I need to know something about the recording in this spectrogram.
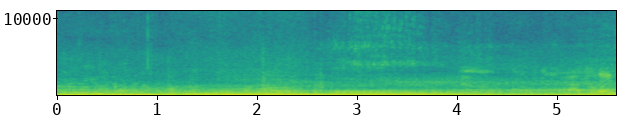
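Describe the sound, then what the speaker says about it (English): Race car engines rumble and rev in the pit area at the Acura Grand Prix of Long Beach, a steady loud drone with rising and falling pitch and faint crowd talk underneath. "hearing all the cars roar"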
